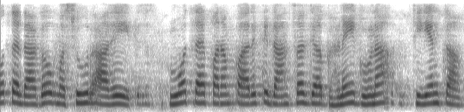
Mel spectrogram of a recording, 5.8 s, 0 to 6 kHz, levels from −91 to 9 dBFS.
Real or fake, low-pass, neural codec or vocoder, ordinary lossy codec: fake; 5.4 kHz; codec, 16 kHz, 1 kbps, X-Codec, HuBERT features, trained on LibriSpeech; AAC, 32 kbps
